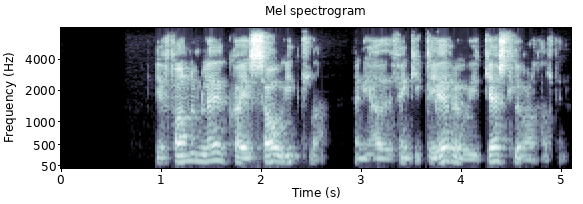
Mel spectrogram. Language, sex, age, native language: Icelandic, male, 30-39, Icelandic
